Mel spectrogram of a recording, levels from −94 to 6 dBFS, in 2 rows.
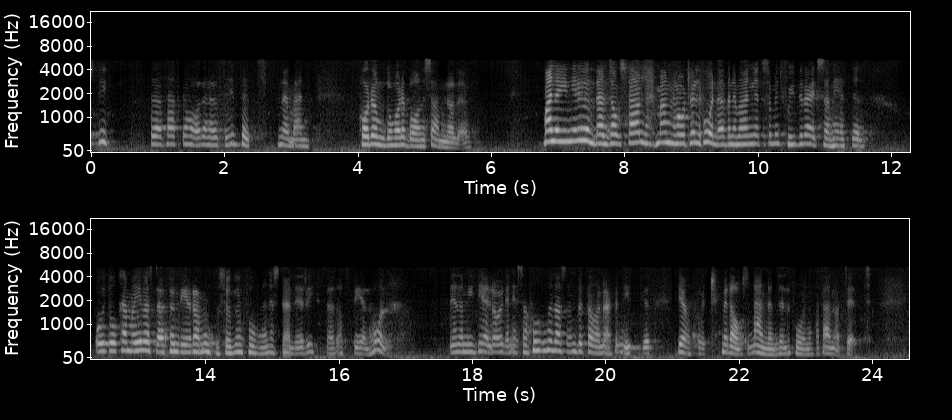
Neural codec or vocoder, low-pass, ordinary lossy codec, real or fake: codec, 16 kHz, 1 kbps, X-Codec, HuBERT features, trained on balanced general audio; 5.4 kHz; none; fake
